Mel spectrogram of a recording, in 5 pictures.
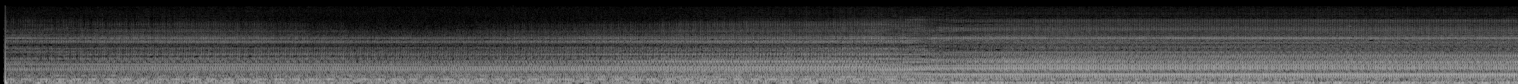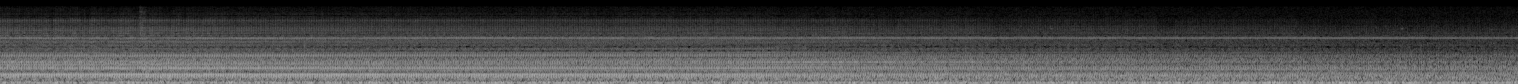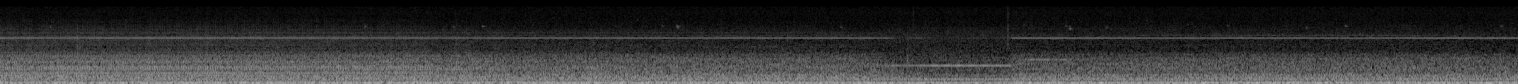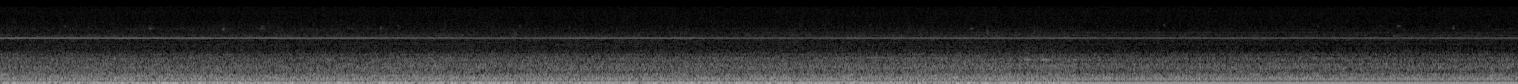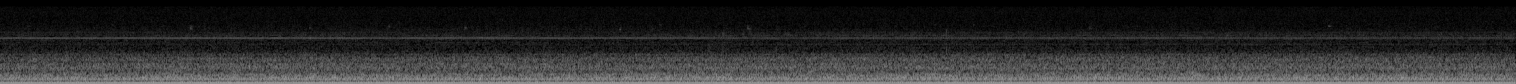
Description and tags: A noisy refrigerator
